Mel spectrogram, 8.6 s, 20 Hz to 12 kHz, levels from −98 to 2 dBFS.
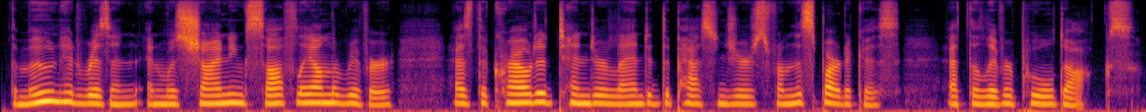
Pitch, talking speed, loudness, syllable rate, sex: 200 Hz, 175 wpm, -19 LUFS, 5.1 syllables/s, female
